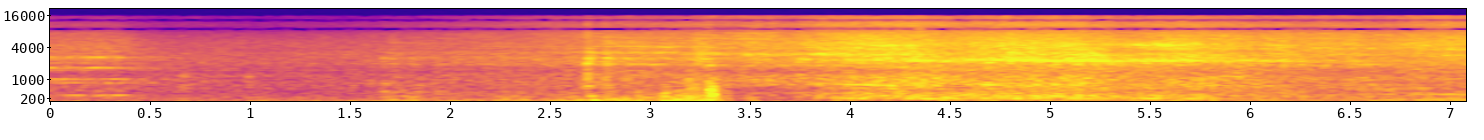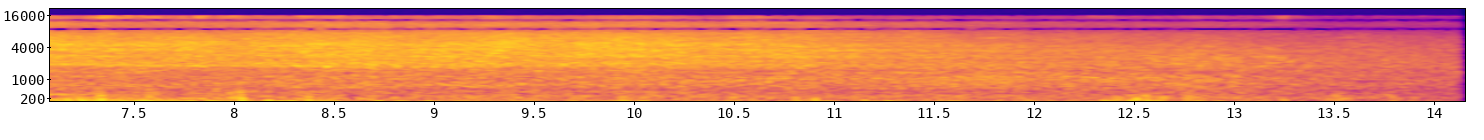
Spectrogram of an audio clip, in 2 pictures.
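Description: Two electric commuter trains running side by side on parallel tracks: a Meitetsu 6500 series passes close by and a JR 313 series runs on the far track. Their running noise builds to its loudest about three to six seconds in. It then fades as both trains draw away.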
